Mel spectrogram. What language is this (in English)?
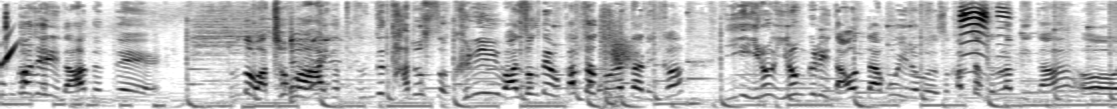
Korean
